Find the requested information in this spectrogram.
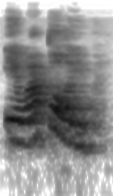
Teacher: no verbo apoiar, a forma de primeira pessoa do presente do indicativo apresenta a letra O aberta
